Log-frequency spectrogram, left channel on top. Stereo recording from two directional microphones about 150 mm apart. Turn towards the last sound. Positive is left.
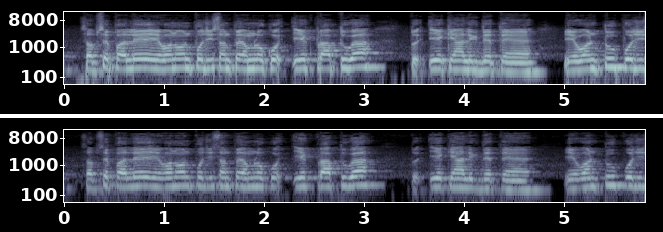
turn(degrees=60)  # may be behind; listen again after turning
